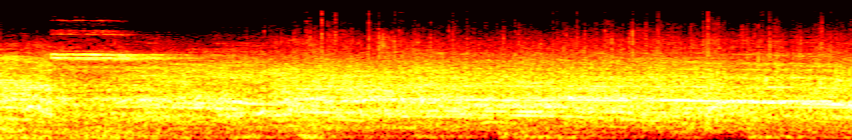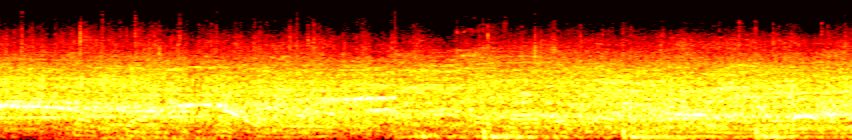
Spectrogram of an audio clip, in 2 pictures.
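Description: Gymnasium crowd noise, with voices shouting and chattering from the stands and bench. A basketball bounces on the hardwood court, with a few low thumps near the end.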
